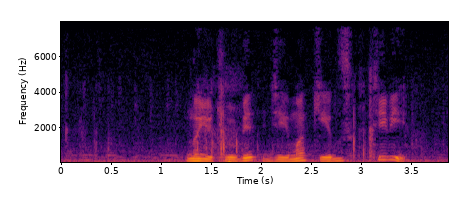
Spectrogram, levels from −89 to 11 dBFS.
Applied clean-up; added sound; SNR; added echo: none; none; none; none.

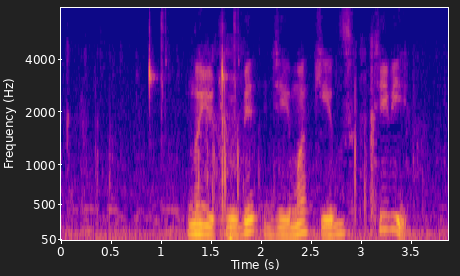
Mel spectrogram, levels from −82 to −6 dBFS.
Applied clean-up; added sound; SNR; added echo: none; Drip; 12 dB; none.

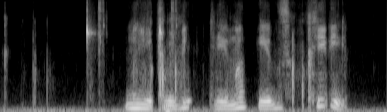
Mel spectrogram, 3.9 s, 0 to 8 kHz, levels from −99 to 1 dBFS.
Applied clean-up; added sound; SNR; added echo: neural diffusion model UNIVERSE++.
